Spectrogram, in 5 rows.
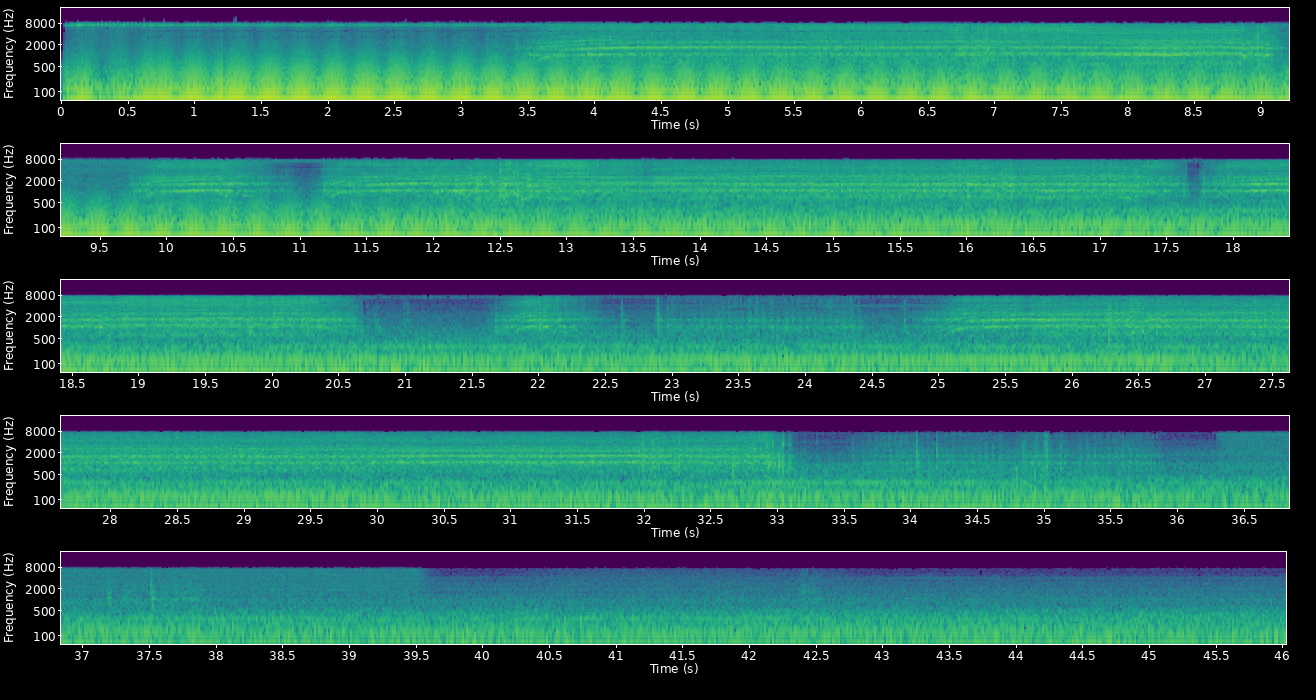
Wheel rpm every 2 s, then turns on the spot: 0, 30, 150, 160, 100, 70, 160, 160, 120, 150, 60, 30, 70, 150, 150, 150, 80, 30, 0, 0, 0, 0, 0.
20-24 32-36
